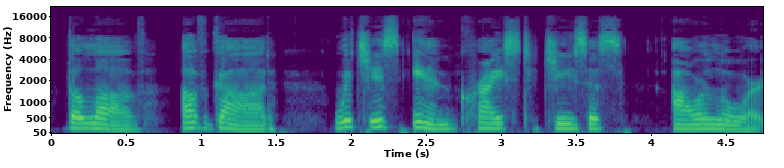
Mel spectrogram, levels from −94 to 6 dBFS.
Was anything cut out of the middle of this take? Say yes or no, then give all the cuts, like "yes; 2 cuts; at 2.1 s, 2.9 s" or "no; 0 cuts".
no; 0 cuts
